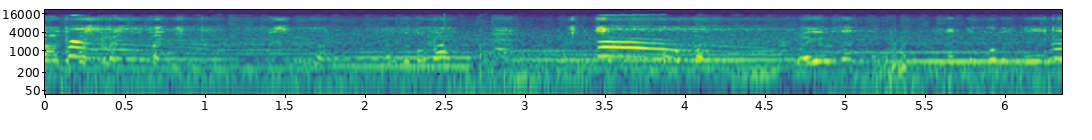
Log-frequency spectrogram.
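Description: A man speaking, instructing a child, over background music with long held notes. No gunshot is heard.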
